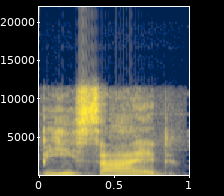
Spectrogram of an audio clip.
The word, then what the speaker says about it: beside: And in the second syllable, how do we make our I-E say I? Good, with a silent final E, job 1.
